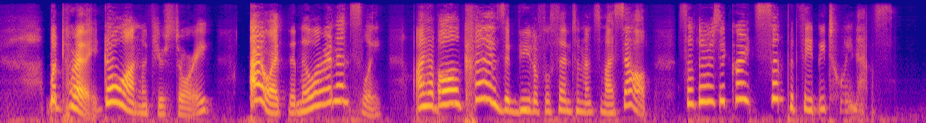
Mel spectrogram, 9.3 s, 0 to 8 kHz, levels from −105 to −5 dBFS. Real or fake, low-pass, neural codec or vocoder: fake; 7.2 kHz; codec, 16 kHz, 1 kbps, FreqCodec, larger model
